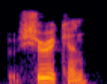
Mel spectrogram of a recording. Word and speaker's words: shuriken: How do you pronounce shuriken? – Shuriken? – Yeah. – Yeah, that's how you say it.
